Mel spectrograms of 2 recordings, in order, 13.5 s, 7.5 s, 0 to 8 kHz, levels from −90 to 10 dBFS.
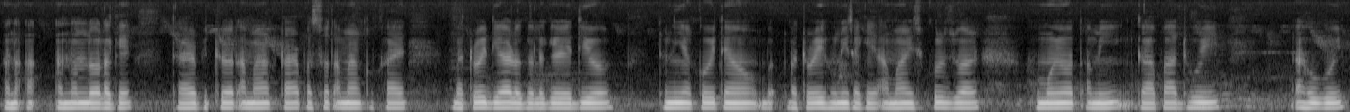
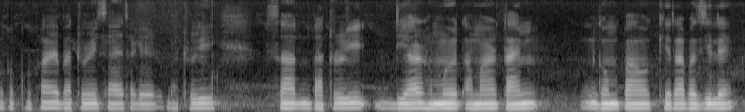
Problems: constant background noise, background conversations at intervals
